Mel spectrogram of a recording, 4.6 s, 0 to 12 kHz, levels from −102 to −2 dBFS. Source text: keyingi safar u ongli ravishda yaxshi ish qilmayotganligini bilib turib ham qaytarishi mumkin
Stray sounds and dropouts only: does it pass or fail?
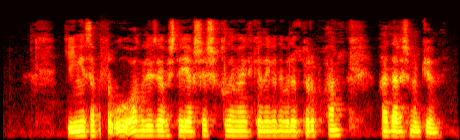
fail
